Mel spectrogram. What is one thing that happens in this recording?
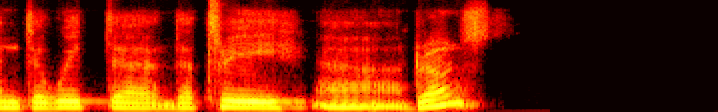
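A man lectures calmly, heard through a microphone over an online call.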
